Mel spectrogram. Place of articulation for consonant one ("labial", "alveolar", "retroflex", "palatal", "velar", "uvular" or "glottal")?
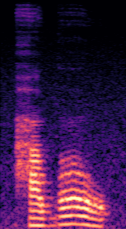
glottal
